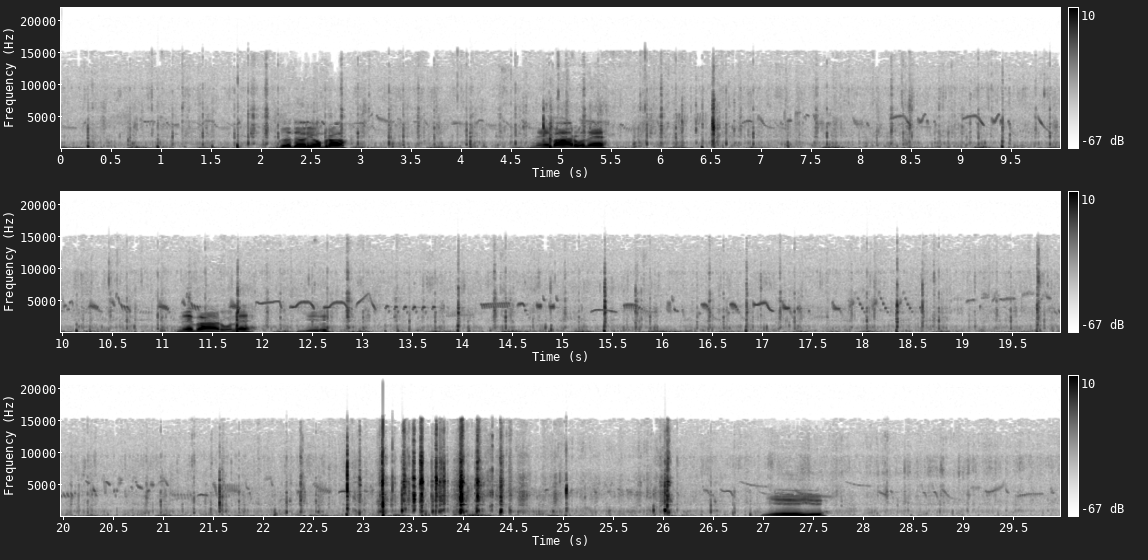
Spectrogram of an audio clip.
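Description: Horse hooves thud in a steady gallop on grass.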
